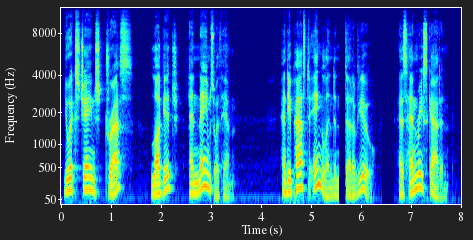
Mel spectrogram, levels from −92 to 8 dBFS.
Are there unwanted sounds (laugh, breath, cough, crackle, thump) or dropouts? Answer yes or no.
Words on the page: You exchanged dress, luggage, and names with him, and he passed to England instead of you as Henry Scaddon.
yes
